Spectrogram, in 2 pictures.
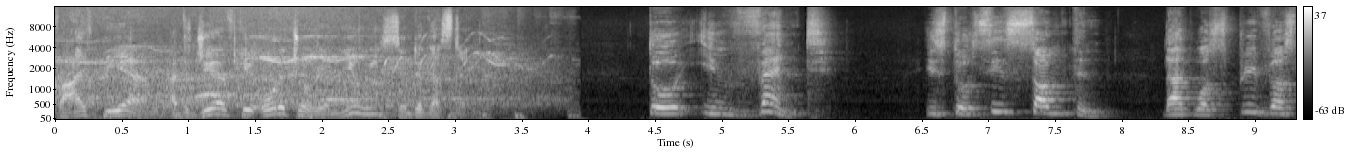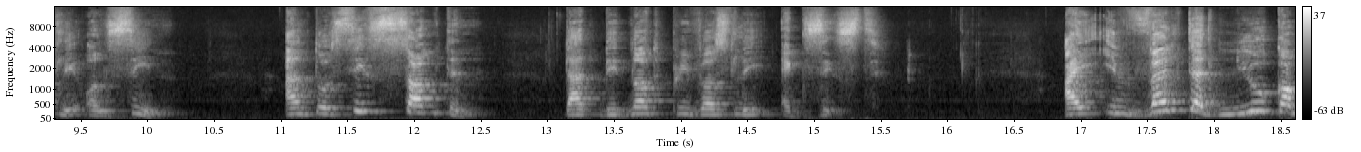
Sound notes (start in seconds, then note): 2.3 wild applause and cheering for 22 seconds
